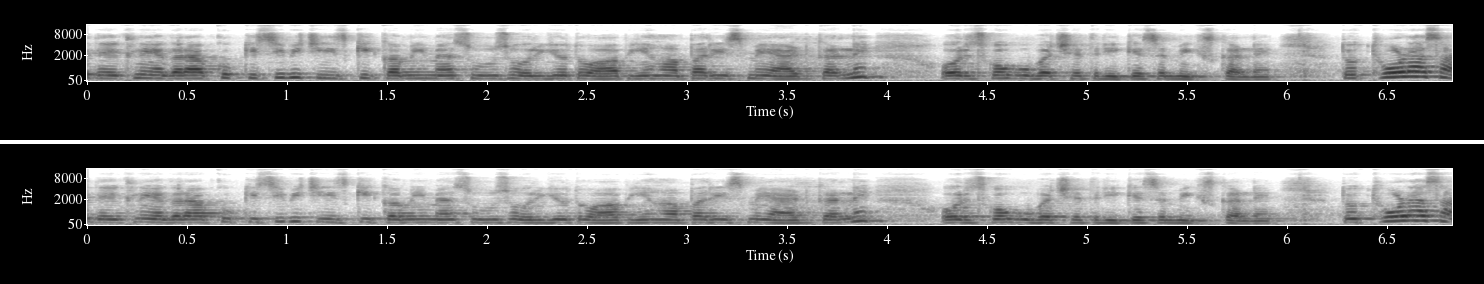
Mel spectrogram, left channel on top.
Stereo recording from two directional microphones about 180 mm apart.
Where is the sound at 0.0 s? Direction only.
35° left (ahead or behind).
